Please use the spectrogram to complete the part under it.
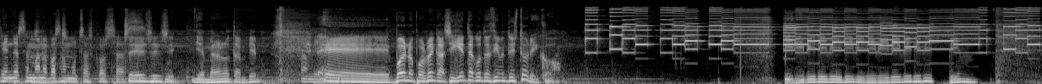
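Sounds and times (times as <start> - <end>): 
speech: 0.0 - 5.8, 8.0 - 10.1
Nokia 3310 mobile phone ringtone beeping electronic melody: 5.8 - 10.4.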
